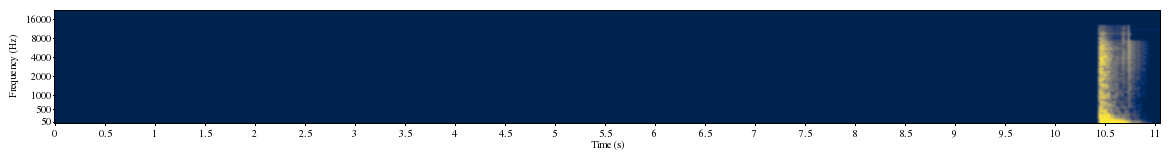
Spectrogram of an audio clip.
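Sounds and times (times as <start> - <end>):
battery mid tom drum hits: 10.4 - 10.8.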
